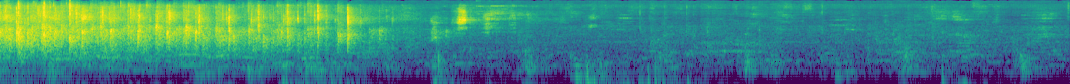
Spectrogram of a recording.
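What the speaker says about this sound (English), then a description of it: "Please give Mrs. Zakias a warm round of applause." An audience at a women's mentoring program event applauds for a board trustee, the clapping loud at first and then thinning out into scattered claps and room noise.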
